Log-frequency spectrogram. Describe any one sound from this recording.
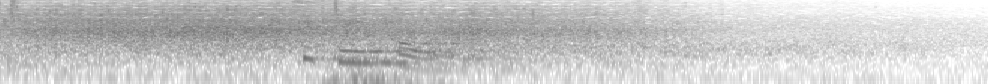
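A crowd applauds and the applause fades away.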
